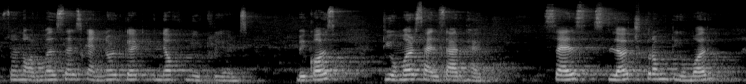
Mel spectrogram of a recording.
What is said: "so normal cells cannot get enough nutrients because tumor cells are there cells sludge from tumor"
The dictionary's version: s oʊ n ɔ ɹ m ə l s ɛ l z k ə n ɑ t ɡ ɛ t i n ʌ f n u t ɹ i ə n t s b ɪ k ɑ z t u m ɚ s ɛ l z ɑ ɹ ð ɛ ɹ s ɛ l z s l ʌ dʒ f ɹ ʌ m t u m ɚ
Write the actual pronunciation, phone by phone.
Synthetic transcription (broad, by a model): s oʊ n ɔ ɹ m ə l s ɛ l s k ə n ɑ t ɡ ɛ t i n ʌ f n u t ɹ i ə n t s b ɪ k ɑ z t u m ɚ s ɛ l s ɑ ɹ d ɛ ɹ s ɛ l s l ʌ tʃ f ɹ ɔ m t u m ɚ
